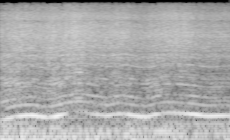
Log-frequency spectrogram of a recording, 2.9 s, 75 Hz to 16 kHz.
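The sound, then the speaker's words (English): About a dozen cars rev and accelerate, then stop suddenly, while circling orange cones at an abandoned airfield five miles from the Kremlin in Moscow during a driving school lesson; a loud continuous mechanical drone whose pitch rises and dips slightly, with no voices. “At an abandoned airfield just 5 miles from the Kremlin, a dozen or so cars are circling around orange cones, accelerating, then stopping suddenly.”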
